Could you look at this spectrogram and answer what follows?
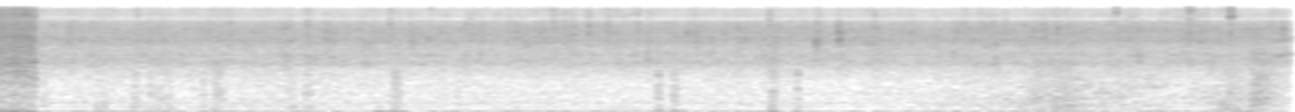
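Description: A loud rush of outdoor rain cuts off abruptly just after the start, leaving near silence: a faint patter of rain with scattered light ticks.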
